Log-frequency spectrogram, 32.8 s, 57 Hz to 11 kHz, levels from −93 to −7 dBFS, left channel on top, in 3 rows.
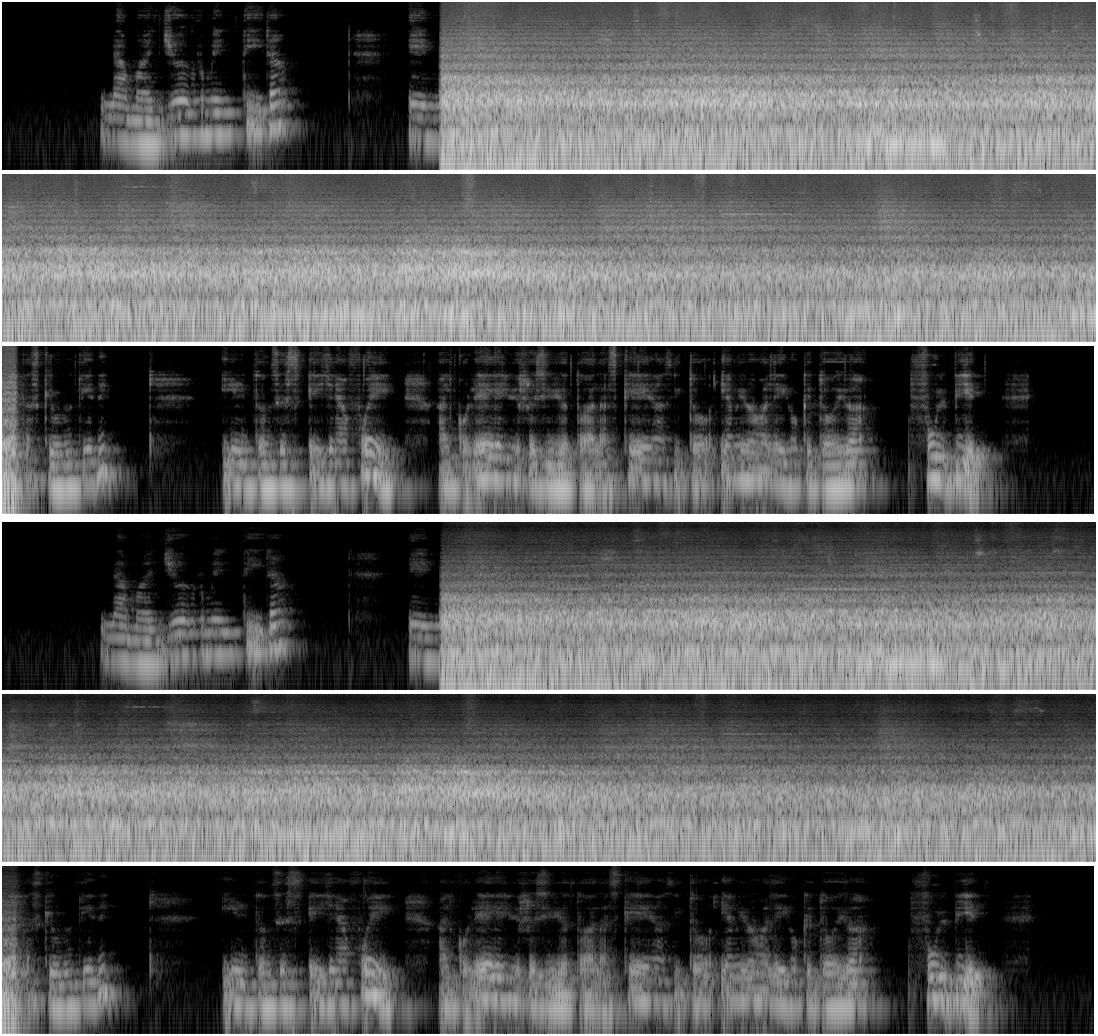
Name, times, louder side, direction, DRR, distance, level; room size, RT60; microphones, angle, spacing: voice 1, 1.0-2.9 3.6-3.7 4.1-5.2 5.9-7.4 7.7-23.0 23.4-23.7 24.1-30.5 30.9-31.7 32.0-32.2, left 2 dB, 50° left, 1.7 m, -42 dB
sound 1, 4.4-22.0, left 4 dB, 75° left, 0.7 m, -29 dB
sound 2, 5.4-11.6, left 1 dB, 15° left, 7.1 m, -50 dB
13.5 x 9.7 x 6.0 m
head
